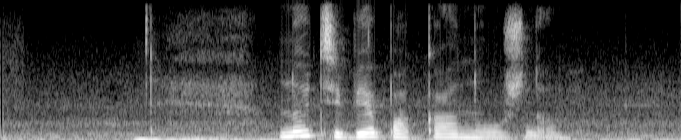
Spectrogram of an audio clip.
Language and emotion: Russian, neutral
